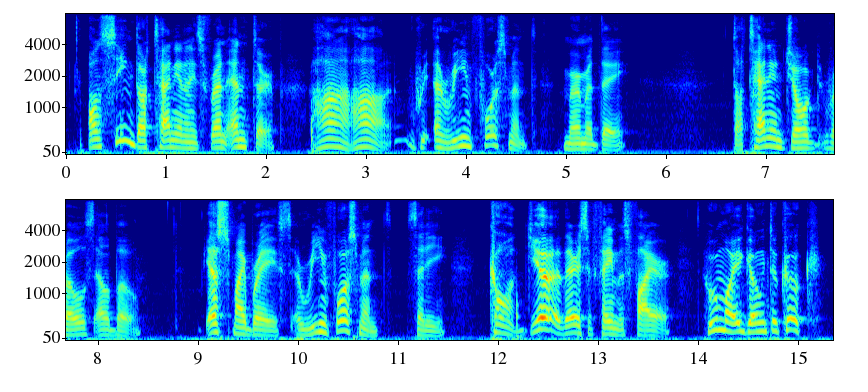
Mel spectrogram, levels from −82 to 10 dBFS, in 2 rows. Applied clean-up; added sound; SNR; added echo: none; none; none; none.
